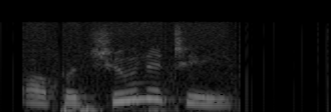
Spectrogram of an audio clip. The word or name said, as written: opportunity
